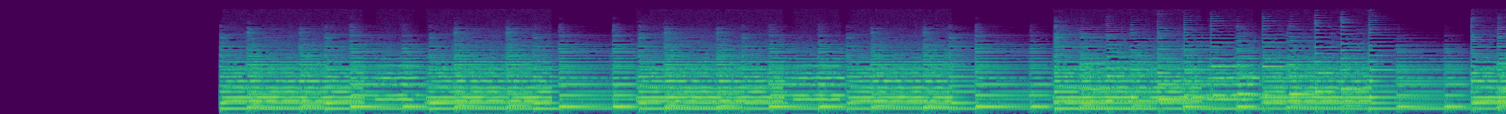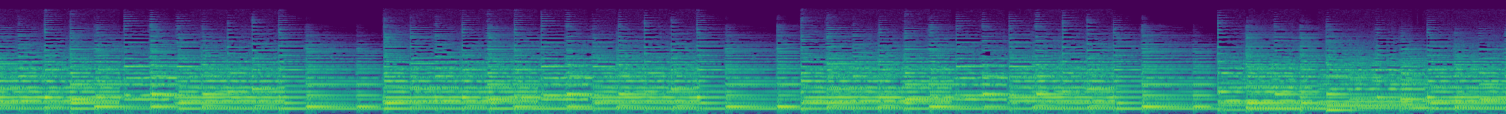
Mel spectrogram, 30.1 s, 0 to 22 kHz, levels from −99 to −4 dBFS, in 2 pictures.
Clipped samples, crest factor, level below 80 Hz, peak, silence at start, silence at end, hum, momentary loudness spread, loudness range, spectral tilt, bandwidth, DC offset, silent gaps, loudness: under 0.1%; 14 dB; -56 dBFS; -6 dBFS; 2.2 s; 0 s; none; 4 LU; 1 LU; -7 dB/octave; 10.5 kHz; 0.1%; none; -21 LUFS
